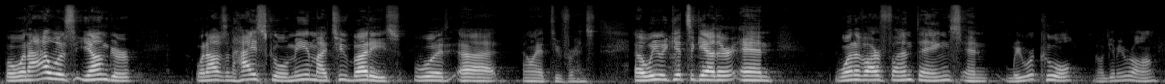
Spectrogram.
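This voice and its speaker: A man from Oklahoma, a youth pastor telling rambling, self-deprecating stories in a casual sermon to young people. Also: high-pitched.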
